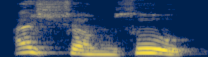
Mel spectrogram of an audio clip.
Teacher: நடுப்பகுதியை தொடுகிறது இல்லை அடுத்து இஷ் என்ற எழுத்து வரும்போது சரளமாக சொல்ல முடிவதில்லை இங்கு இல் உச்சரிப்பை இழந்து இஷ் இரட்டிப்பாகி அஷ்ஷம்சு என்று ஆகிறது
